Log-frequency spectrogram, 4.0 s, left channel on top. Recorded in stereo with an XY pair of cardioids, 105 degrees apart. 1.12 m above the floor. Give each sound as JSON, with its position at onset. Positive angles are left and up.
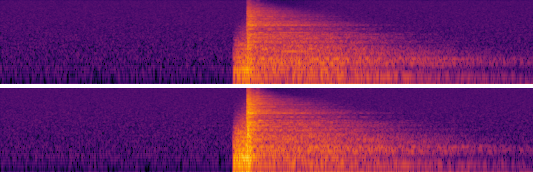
{"t": 1.8, "sound": "a whoosh", "azimuth_deg": -65, "distance_m": 0.7}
